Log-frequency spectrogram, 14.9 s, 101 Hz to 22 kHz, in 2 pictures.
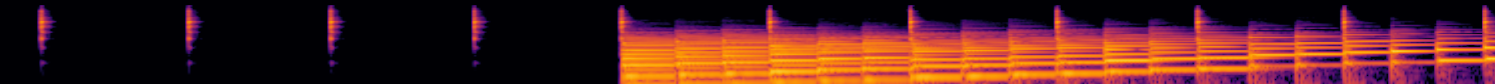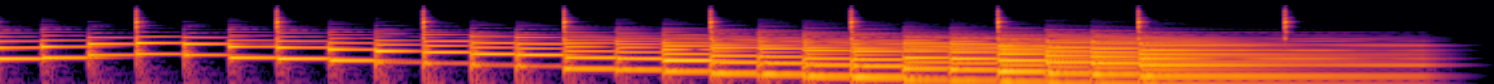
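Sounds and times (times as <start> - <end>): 
F harmonic minor scale over three octaves: 3.1 - 14.9.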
